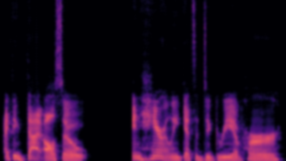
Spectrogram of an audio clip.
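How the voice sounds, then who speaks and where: A woman hosting a reaction show, discussing things casually and analytically in measured, articulate phrases. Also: on the low side, little pitch movement, pushed and bright. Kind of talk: casual analytical discussion of video game story.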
